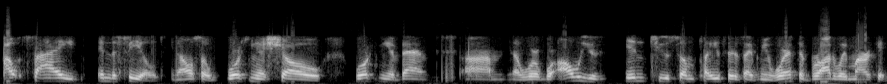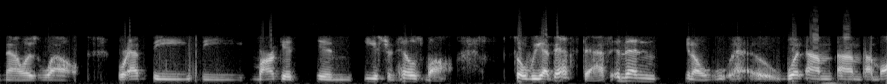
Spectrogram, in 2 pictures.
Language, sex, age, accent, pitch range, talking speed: English, male, 40-59, American, 115-150 Hz, 180 wpm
